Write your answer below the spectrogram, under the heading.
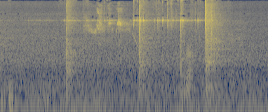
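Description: A few sharp taps and clicks, four in all, the last the loudest, over a faint steady high whine.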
